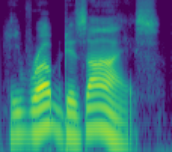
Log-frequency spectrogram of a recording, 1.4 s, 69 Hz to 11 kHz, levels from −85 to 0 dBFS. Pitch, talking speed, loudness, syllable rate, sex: 135 Hz, 165 wpm, -14 LUFS, 3.9 syllables/s, female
